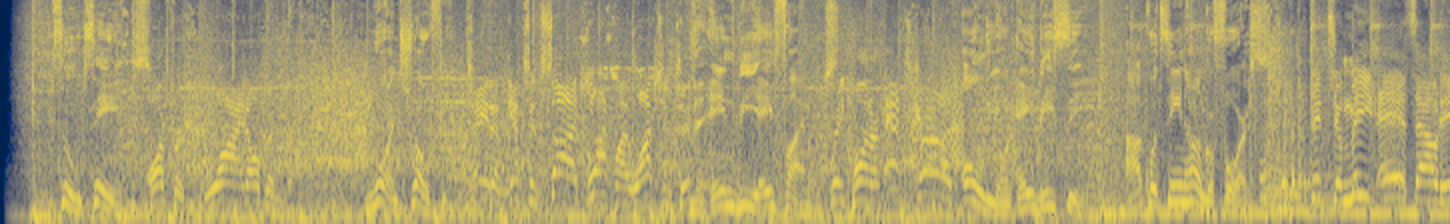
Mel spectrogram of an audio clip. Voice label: promo men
